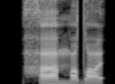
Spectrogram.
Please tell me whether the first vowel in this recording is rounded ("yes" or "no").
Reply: no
